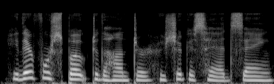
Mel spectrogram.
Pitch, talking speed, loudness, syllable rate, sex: 210 Hz, 240 wpm, -20 LUFS, 6.2 syllables/s, female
